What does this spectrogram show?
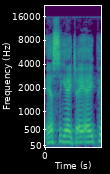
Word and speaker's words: Schaap: Schaap, that is his name, S-C-H-A-A-P, it's pronounced Schaap, did not respond to an interview request made through Porter County Jail.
